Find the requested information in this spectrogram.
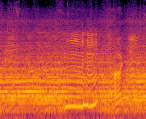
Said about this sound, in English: Cue the train noise, Greg. This is all part of my training. The train noise. I've been working on that for months to make sure I get that good timing in my podcast.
